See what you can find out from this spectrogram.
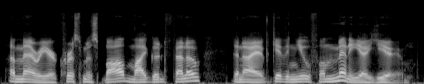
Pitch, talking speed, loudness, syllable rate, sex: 115 Hz, 225 wpm, -19 LUFS, 5.9 syllables/s, male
